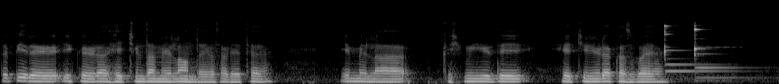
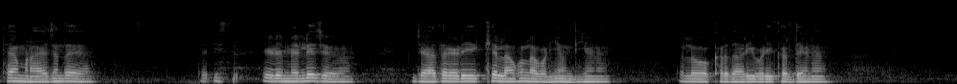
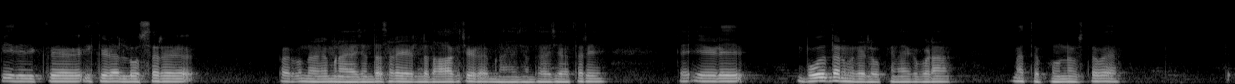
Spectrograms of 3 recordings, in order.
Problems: none marked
